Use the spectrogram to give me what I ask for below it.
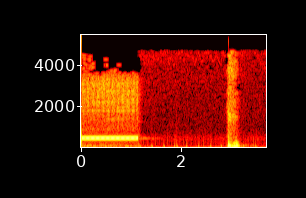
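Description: An outgoing telephone call sounds its ringing tone: a steady, pure, loud tone lasts about a second and cuts off, followed by quiet low noise and a short burst of noise.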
